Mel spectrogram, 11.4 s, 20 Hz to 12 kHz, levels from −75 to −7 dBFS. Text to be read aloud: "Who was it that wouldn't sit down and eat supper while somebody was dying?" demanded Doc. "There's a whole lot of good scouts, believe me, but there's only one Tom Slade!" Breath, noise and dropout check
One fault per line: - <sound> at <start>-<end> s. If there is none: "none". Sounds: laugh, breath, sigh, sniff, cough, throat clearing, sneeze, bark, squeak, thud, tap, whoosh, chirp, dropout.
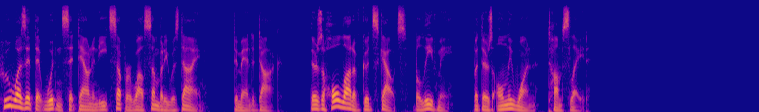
none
